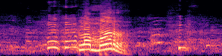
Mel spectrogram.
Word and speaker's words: plumber: We will call it Dumbh We will call it Thumbh Like plumber. In our country everyone pronounce it as Plumber. But that's okay. What's the fuss even if the 'b' is silent.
